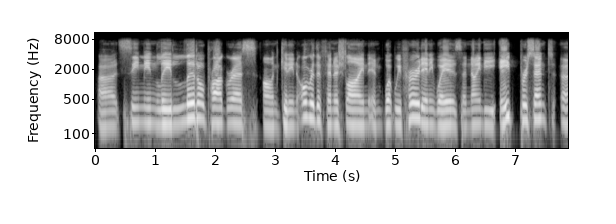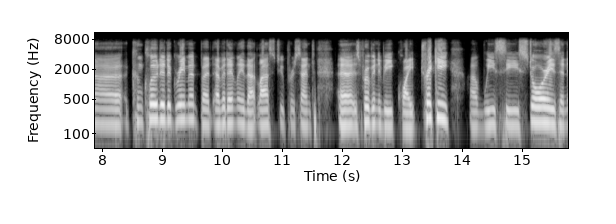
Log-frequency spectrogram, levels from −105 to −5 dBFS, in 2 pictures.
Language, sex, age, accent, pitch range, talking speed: English, male, 40-59, American, 145-180 Hz, 145 wpm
